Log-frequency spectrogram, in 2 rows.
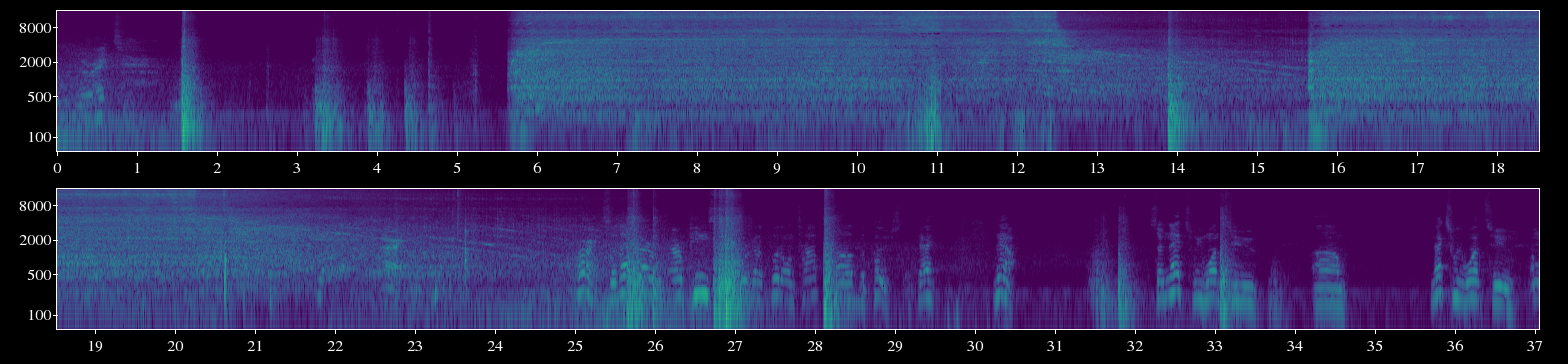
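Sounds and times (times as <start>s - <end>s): circular saw cutting timber: 5.6s - 26.7s.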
